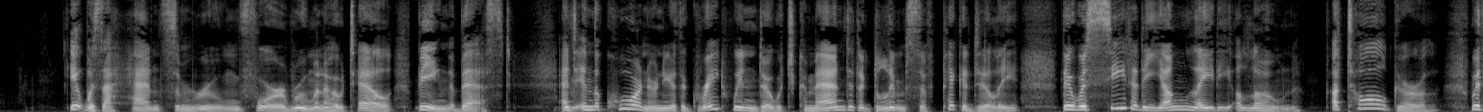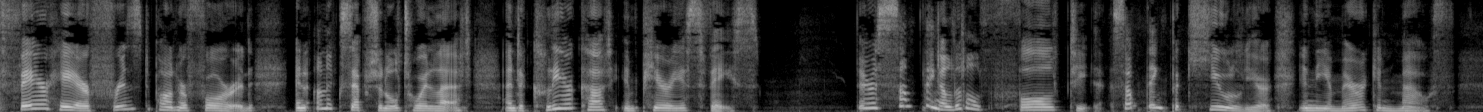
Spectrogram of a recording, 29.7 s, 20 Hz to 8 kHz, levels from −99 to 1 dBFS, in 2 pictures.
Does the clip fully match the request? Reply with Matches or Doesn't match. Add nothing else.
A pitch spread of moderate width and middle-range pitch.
Doesn't match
